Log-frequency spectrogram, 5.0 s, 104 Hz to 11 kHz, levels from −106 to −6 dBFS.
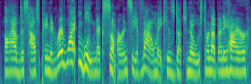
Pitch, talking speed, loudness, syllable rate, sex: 220 Hz, 275 wpm, -19 LUFS, 6.1 syllables/s, female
